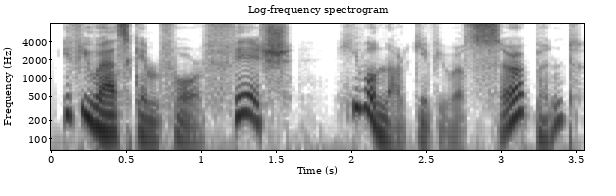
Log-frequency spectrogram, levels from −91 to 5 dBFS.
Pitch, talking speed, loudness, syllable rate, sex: 155 Hz, 235 wpm, -19 LUFS, 4.8 syllables/s, male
